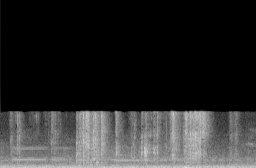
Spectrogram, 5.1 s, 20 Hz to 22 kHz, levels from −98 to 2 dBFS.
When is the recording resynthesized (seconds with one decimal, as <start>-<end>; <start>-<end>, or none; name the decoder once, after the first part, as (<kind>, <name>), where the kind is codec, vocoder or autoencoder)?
none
